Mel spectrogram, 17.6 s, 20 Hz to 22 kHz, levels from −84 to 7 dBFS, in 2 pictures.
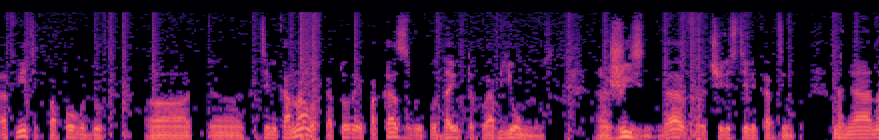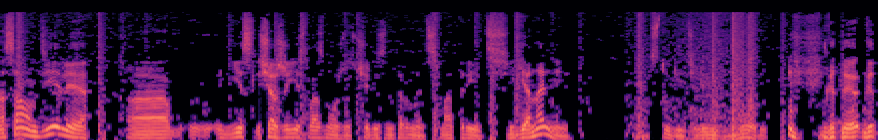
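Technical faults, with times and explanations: Throughout, overdone noise removal: the noise reduction was set too hard, pulling individual frequency bands to nothing whenever they dipped near its noise estimate. Pauses fall to near silence dotted with twinkling specks, and softer parts of the speech vanish.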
